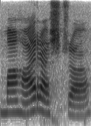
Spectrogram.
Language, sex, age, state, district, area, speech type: Goan Konkani, female, 18-30, Goa, Tiswadi, rural, spontaneous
